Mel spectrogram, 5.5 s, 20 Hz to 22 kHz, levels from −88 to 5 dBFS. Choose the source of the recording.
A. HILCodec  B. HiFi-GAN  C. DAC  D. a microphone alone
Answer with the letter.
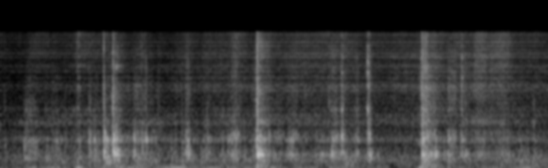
A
